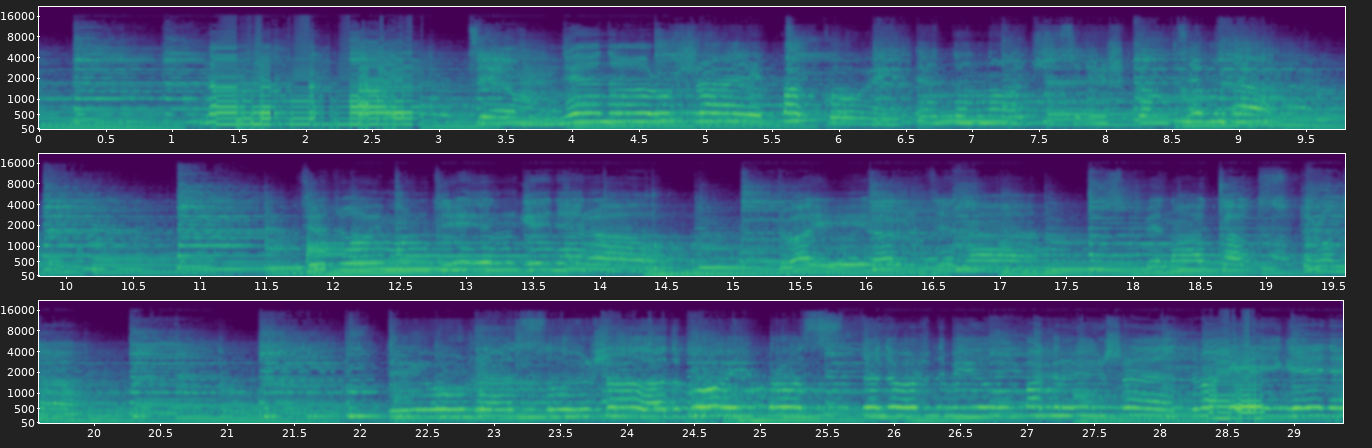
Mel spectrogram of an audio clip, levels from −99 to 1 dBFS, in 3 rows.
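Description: From 1.33 to 2.87 s the sound collapses into a rigid, metallic buzz pitched at 188 Hz. This is robotic sound from repeated short buffers. The likely cause is audio arriving too seldom, so the player loops a fragment of about 5.3 ms, one period of 188 Hz, while most of the real audio is skipped. On a spectrogram, evenly spaced horizontal harmonics at multiples of 188 Hz replace the normal texture. The waveform shows a short cycle copied over and over. The same buzz returns briefly from 28.37 to 28.79 s.

Between those events come two call bitrate drops. From 4.74 to 12.98 s the encoder rate falls from 128 to 17 kbps and stays at its lowest for about 4.7 s. From 20.9 to 25.54 s it falls from 128 to 16 kbps, with about 4.6 s at the bottom. At these rates the coding turns coarse, so the sound becomes muffled and watery. On a spectrogram the upper band goes dark above a sharp ceiling, and the remaining detail looks blocky and smeared until the rate recovers.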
